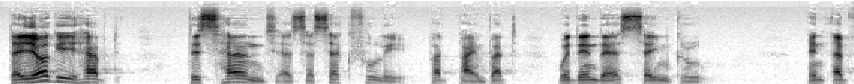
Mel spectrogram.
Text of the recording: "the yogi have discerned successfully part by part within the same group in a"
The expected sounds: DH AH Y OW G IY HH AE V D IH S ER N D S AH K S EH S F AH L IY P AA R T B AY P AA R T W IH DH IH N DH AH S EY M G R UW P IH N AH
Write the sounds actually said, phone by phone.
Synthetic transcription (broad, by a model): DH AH Y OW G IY HH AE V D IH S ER N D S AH S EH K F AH L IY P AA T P AY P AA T W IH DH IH N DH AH S EY M G R UW P IH N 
